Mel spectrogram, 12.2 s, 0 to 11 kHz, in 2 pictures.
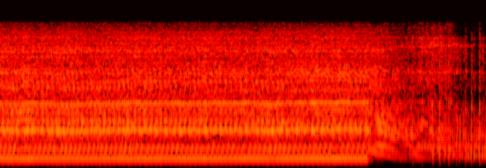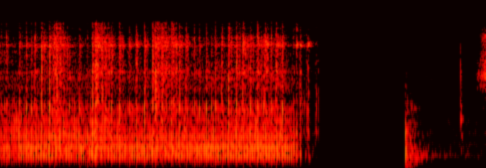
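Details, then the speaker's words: Echo CS-310 chainsaw after repair, which had bogged and misfired before: revs to a steady high full-throttle scream, wet at first then clean with slight burble, "on the pipe"; high-speed mixture set correctly. "come up to kind of a wet sounding full throttle, and after a few seconds it should clean up and still have a little bit of barble in it and be what's called on the pipe. So when you hear that, you know you've got it right."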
